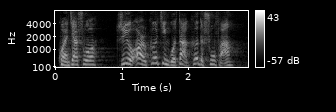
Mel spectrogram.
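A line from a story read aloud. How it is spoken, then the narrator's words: Loud. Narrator (Chinese): 朱刚大声道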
